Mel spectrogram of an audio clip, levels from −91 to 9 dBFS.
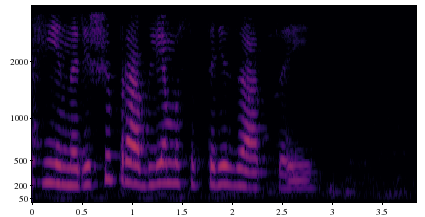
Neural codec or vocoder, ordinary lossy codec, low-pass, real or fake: none; MP3, 24 kbps; 3.6 kHz; real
